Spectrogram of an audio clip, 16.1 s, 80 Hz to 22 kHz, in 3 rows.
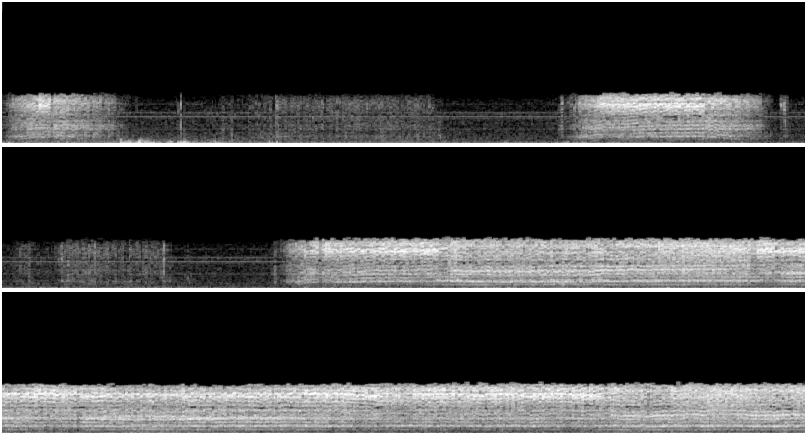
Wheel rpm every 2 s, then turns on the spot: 10, 20, 50, 50, 160, 160, 160, 160.
none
